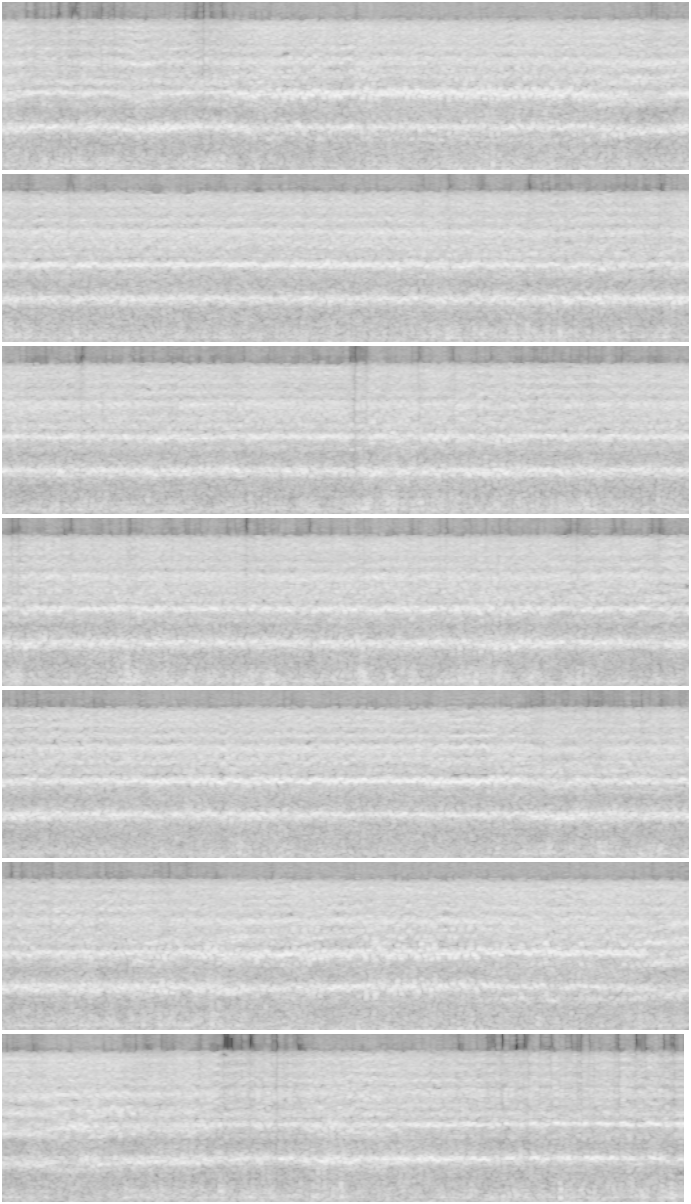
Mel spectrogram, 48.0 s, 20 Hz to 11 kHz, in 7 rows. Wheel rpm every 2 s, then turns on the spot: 230, 220, 200, 210, 240, 230, 230, 230, 230, 230, 230, 230, 230, 230, 230, 230, 230, 220, 210, 190, 200, 200, 220, 230.
none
